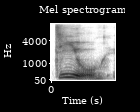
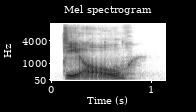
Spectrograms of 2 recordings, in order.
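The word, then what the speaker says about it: tio (九): Por ejemplo, el número 9, que lo tenemos aquí, en chino se dice J-I-U, en tercer tono. Y esto no se pronuncia tiu. Este es un error muy común ¿eh? de los que empiezan a estudiar chino. Esto se pronuncia tio en tercer tono, entonces, fíjate, no es iu, sino que es io, ¿eh?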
